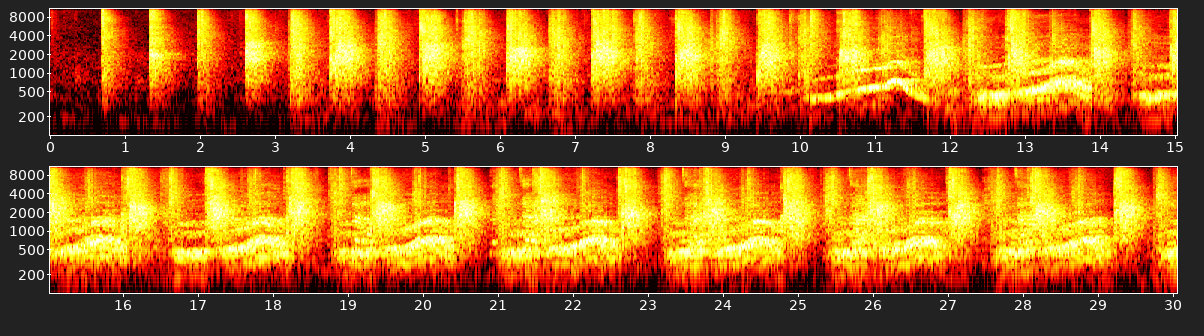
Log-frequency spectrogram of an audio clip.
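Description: A hall audience clapping a steady beat together, a little over two claps a second, in a group rhythm exercise led from the stage. About ten seconds in, they also start singing in chorus: one short rising phrase, repeated about every two seconds over the claps.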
